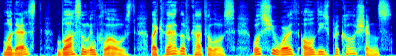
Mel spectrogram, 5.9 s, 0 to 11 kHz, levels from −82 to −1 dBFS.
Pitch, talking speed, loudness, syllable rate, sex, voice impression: 115 Hz, 110 wpm, -19 LUFS, 4.6 syllables/s, male, masculine, adult-like, slightly thick, slightly soft, sincere, slightly calm, slightly kind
